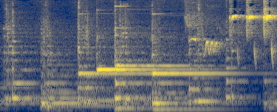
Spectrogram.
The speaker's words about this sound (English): Ah, spring. It's that beautiful time of year when the flowers come out and the birds start to sing.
